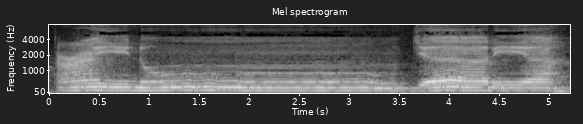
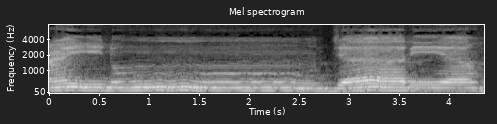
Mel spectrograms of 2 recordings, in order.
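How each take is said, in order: No difference in how they are said.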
